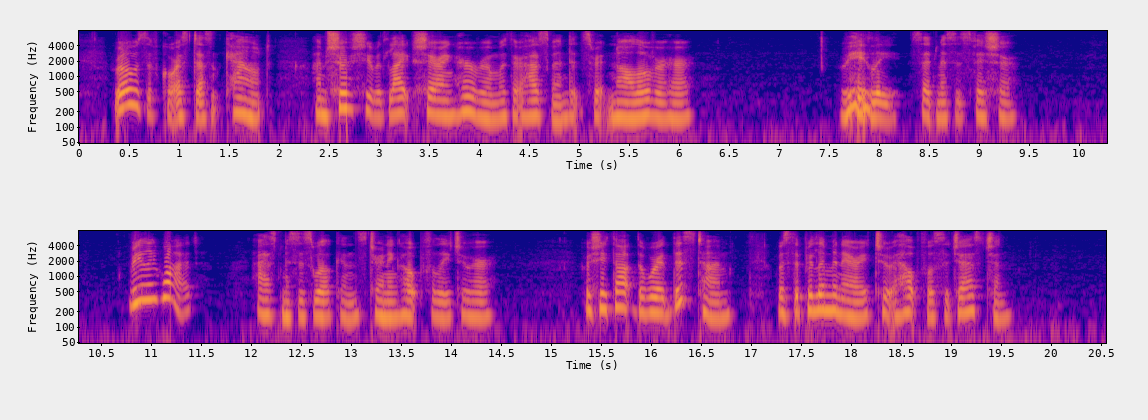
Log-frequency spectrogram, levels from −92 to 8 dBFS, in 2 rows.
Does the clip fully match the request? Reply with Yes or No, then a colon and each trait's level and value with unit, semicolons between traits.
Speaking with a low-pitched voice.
No: medium, 170 Hz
